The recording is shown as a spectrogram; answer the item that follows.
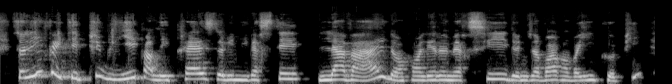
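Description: Her pitch rises and falls very widely. A woman keeps a moderate pace. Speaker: book club founder, book reviewer. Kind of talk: book review segment.

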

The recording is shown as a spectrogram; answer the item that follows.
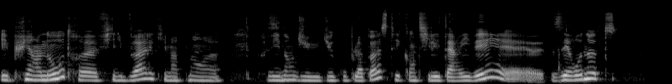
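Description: A woman's dark, mellow voice at medium pitch and moderate pace, with ordinary pitch variation and a dry, close sound with no echo. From Paris region, France. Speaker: bank executive. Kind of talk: casual interview. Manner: hesitant, many fillers.

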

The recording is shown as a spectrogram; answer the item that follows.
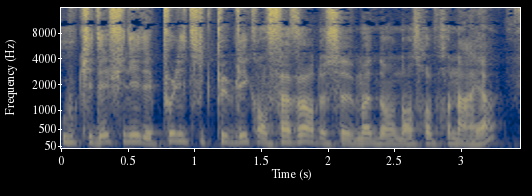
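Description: Pitch varies in an ordinary way here. The pace is fairly quick. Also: man. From France, Brittany. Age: 40s. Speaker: nonprofit program director, engineer. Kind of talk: testimony. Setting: remote recording from home office. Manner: hesitant, with frequent fillers and repetitions.

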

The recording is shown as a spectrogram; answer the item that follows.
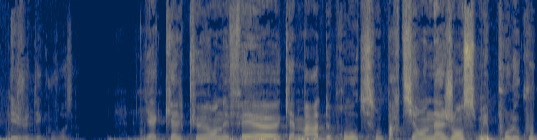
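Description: Her pace is fairly quick. The woman's pitch moves in an ordinary way. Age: 30s. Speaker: communications director. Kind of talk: interview. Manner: hesitant with fillers.

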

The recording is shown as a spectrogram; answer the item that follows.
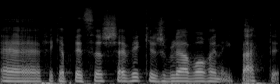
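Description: In a very clean recording with a silent background, a woman talks in a very deep, low voice with monotone, flat intonation. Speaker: startup founder, former lawyer. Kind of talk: casual panel discussion. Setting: studio.

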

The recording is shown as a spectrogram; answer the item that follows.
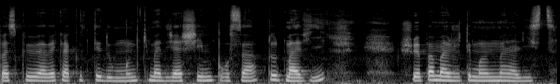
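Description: The woman's fairly low voice has a dark, mellow tone and monotone, flat intonation. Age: 20s. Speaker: solo podcast host. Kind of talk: personal monologue.

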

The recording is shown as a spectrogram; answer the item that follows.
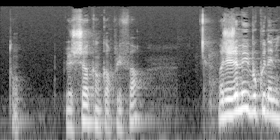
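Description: This man talks at a fairly quick pace with a fairly high pitch. His intonation is lively. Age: 30s. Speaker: actor and life coach. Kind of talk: testimony.

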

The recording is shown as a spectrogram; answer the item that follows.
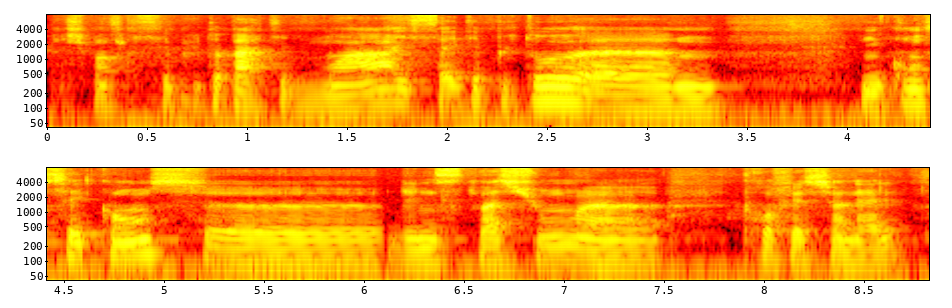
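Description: The speech moves at a very slow pace with ordinary pitch variation. Audible room echo surrounds it. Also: man, fairly low pitch for a man. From Brazil. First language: Portuguese (speaking French). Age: 30s. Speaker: co-founder of an ethical e-commerce platform. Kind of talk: casual interview.

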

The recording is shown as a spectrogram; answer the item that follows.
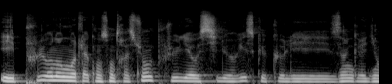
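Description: A man talks at a fairly quick pace in a fairly high pitch. His tone is dark and mellow. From France, Poitou region. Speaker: perfume house founder. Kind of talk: interview. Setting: office. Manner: halting.

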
